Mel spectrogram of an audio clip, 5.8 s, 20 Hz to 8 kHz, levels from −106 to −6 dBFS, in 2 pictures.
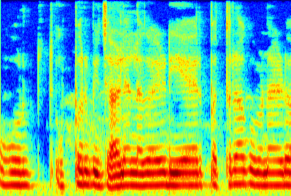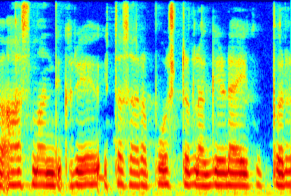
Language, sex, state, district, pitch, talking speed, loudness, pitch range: Marwari, female, Rajasthan, Nagaur, 190 Hz, 215 wpm, -14 LUFS, 190-195 Hz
